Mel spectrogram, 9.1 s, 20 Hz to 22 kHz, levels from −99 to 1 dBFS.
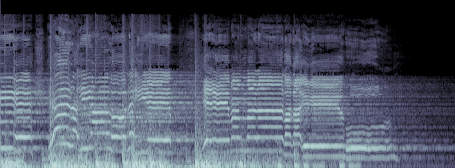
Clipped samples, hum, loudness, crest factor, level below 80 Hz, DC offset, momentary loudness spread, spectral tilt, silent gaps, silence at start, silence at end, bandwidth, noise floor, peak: under 0.1%; none; -21 LUFS; 16 dB; -26 dBFS; under 0.1%; 9 LU; -4 dB/octave; none; 0 s; 0.8 s; 16 kHz; -52 dBFS; -4 dBFS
